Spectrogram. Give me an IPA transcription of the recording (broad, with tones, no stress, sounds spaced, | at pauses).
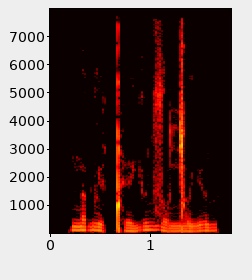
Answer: n ɐ˦ ɡ lʲ ɵ˨ ǃʰ e˨ j ʉ˦ ʎ z o˨ ŋ͡ǀ ɵ˨ lʲ ɵ˦ ʎ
